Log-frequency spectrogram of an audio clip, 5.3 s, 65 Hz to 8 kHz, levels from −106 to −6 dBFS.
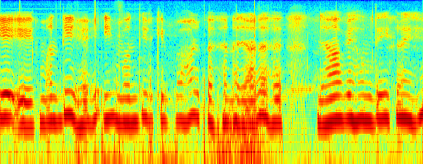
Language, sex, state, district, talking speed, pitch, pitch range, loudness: Hindi, female, Bihar, West Champaran, 190 wpm, 235 Hz, 220-250 Hz, -18 LUFS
